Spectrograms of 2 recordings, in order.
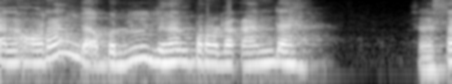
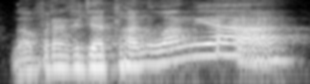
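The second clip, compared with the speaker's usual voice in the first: ordinary talk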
